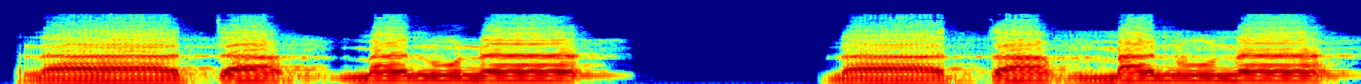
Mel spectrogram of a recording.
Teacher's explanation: Nah, kalau ikhtilas itu bacanya kurang lebih sepertiga harokat. Baca dengan cepat sepertiga harokat.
